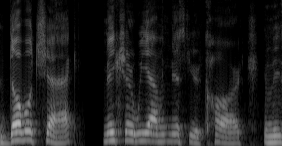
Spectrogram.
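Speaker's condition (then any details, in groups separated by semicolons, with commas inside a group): Cerebral palsy; from birth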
